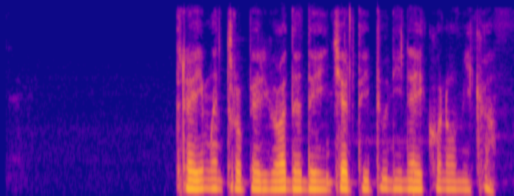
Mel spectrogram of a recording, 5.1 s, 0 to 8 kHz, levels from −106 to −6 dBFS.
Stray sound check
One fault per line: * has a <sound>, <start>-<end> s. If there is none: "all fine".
all fine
